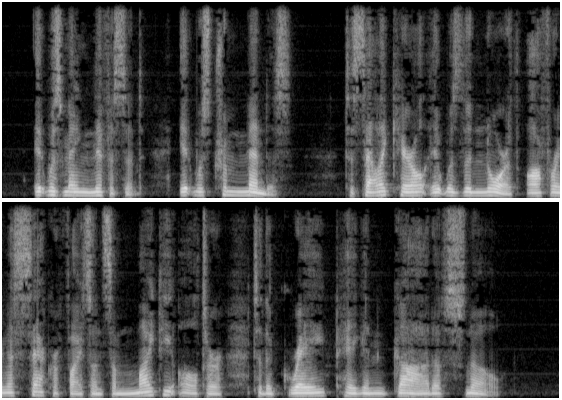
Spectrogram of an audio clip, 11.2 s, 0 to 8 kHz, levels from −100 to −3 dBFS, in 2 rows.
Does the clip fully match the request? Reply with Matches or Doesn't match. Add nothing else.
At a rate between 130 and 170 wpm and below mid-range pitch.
Matches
